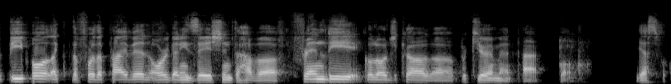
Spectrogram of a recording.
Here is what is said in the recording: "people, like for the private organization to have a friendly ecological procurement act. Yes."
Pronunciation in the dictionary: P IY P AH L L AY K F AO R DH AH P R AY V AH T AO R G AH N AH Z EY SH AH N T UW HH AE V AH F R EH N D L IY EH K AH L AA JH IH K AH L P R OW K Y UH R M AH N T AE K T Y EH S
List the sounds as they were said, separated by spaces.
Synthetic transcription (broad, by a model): P IY P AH L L AY K F AO R DH AH P R AY V AH T AO R G AH N AH Z EY SH AH N T UW HH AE V AH F R EH N D L IY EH K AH L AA JH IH K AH L P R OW K Y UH R M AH N T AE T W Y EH S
